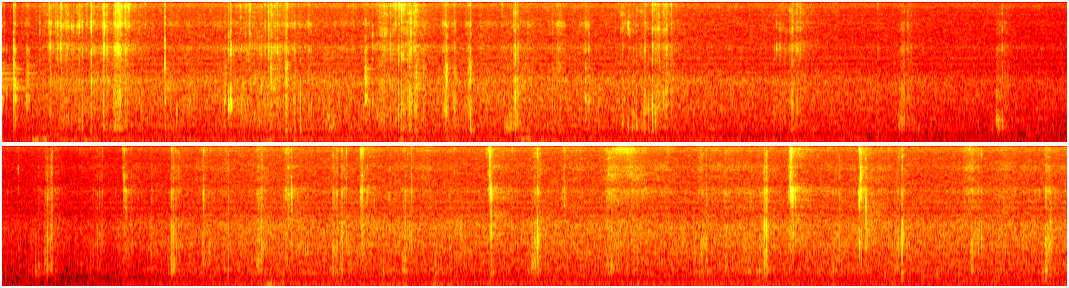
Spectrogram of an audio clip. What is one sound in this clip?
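A woman chews crunchy papaya salad close to a microphone.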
